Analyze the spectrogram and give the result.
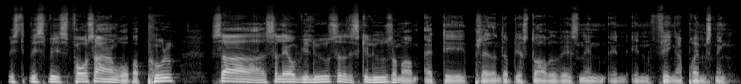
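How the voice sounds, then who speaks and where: A man's voice: fairly low pitch, fairly even intonation, warm tone, no room sound, studio quality. A man, a reggae band musician, talking casually with many restarts and fillers. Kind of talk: casual conversation.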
